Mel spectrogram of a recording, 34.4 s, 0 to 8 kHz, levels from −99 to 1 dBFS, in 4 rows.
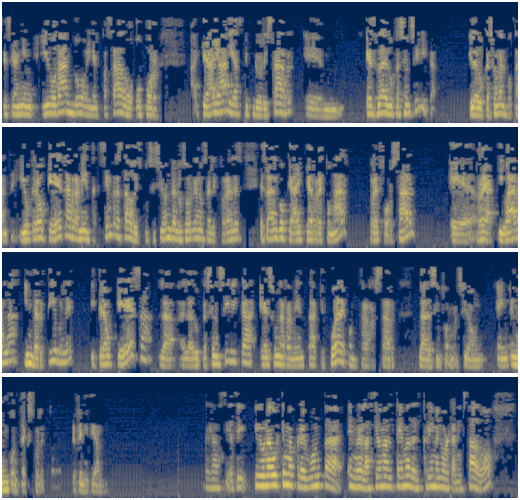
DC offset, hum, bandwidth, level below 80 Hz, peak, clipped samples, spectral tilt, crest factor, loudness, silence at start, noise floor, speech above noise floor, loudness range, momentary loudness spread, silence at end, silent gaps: under 0.1%; none; 5.8 kHz; -62 dBFS; 0 dBFS; under 0.1%; -10 dB/octave; 22 dB; -22 LUFS; 0 s; -59 dBFS; 38 dB; 6 LU; 12 LU; 0.15 s; none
